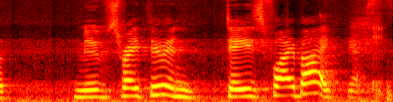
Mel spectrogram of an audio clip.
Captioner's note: none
